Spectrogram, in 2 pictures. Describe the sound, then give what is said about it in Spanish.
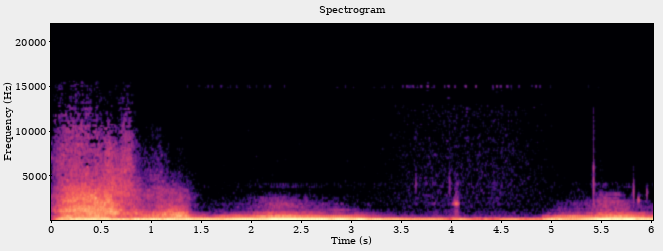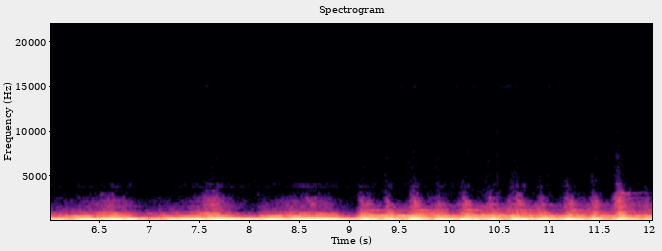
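Tense orchestral shark theme music from the film Jaws (Tiburón), played in a music-guessing quiz, dominated by deep, sustained low strings that swell in loud waves with brief pauses between phrases, played alone without any talking. “Ay, pues es obvio que es Tiburón.”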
